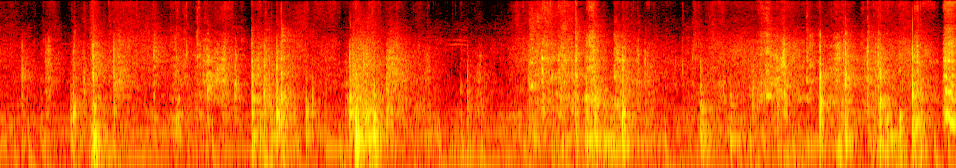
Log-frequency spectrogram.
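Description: A cardboard shipping box being handled and opened by hand: irregular scraping, rustling and knocking of the cardboard and its flaps, with louder bursts about three and a half and six seconds in.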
